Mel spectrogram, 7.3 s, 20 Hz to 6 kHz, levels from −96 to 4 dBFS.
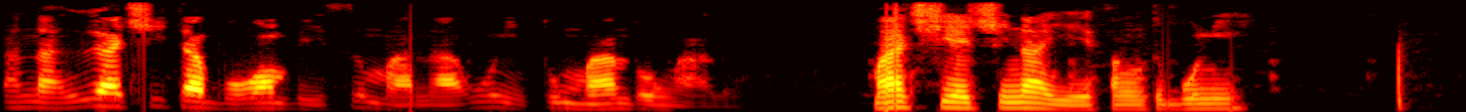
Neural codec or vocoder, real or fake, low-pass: none; real; 5.4 kHz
